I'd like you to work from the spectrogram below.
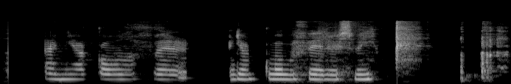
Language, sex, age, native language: Icelandic, male, 9, Icelandic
